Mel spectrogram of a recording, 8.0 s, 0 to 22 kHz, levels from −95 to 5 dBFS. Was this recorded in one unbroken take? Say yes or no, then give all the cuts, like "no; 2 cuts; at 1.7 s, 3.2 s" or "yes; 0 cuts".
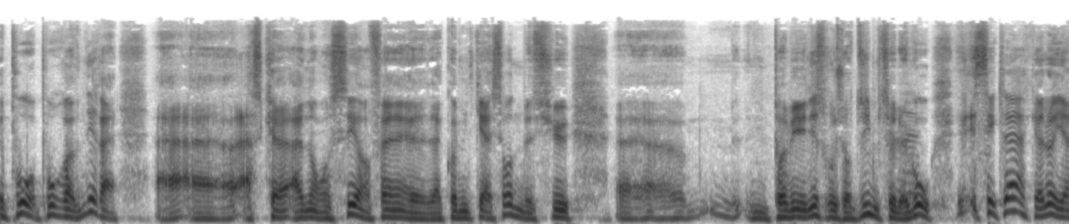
yes; 0 cuts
